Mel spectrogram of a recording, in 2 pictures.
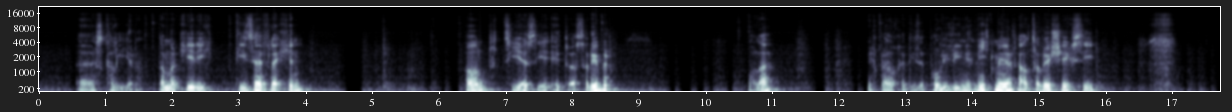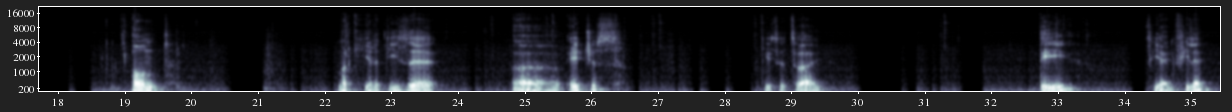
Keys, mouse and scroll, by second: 1.4 click, 2.7 shift+click, 5.0 middle click, 6.1 shift+click, 10.3 right click, 12.6 click, 12.9 shift+click, 15.7 middle click, 19.6 shift+middle click, 22.2 click, 24.2 2, 25.1 click, 26.1 click, 26.8 shift+click, 28.3 shift+click, 31.0 shift+click, 32.8 d.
